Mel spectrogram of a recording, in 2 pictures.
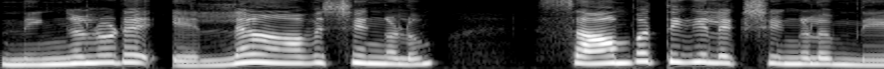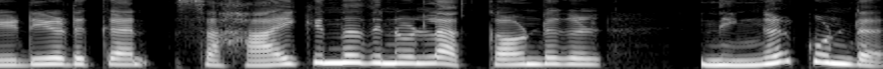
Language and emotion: Malayalam, happy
